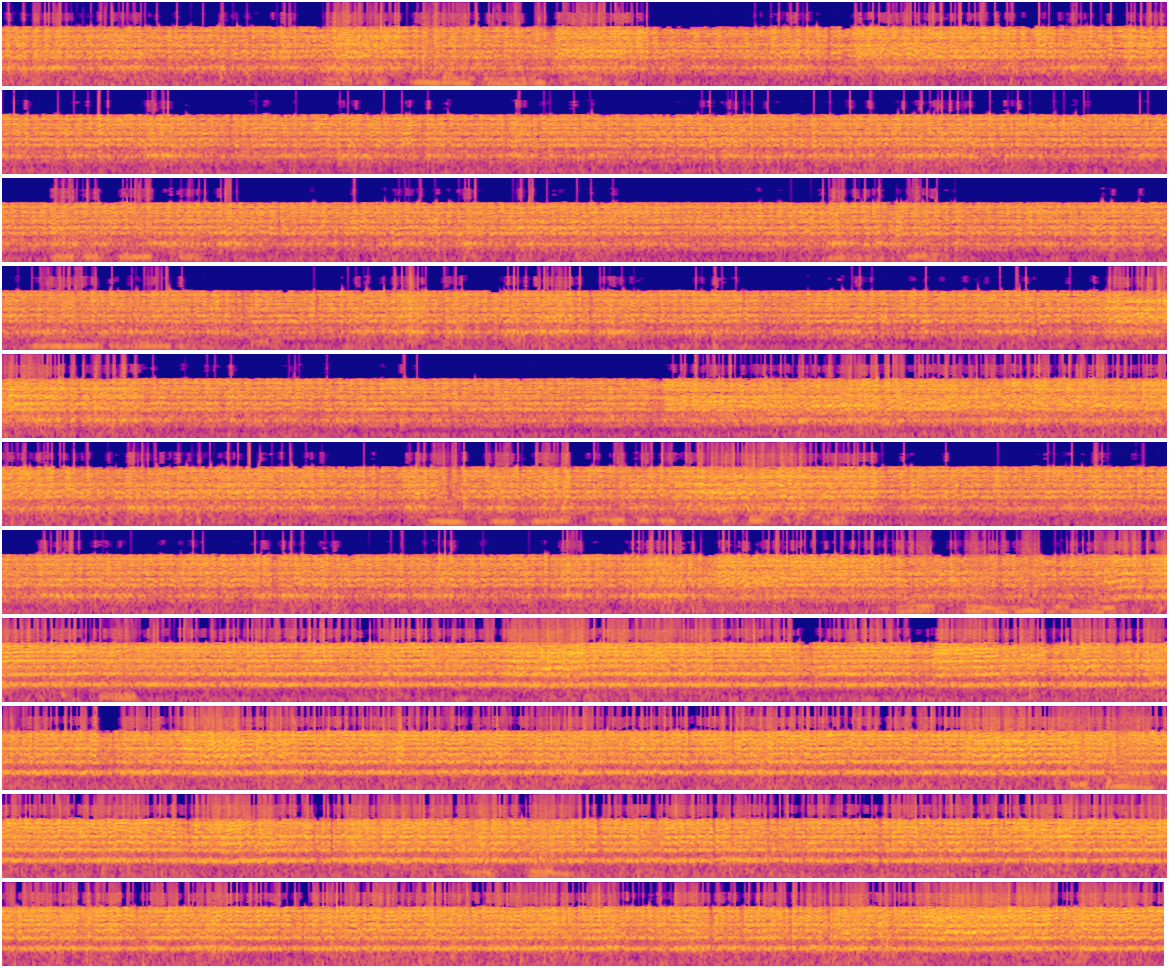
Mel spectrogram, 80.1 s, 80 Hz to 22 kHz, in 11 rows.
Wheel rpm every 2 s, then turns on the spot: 160, 160, 160, 160, 160, 160, 160, 160, 160, 160, 160, 160, 160, 160, 160, 160, 160, 160, 160, 160, 160, 160, 160, 160, 160, 190, 230, 230, 230, 230, 230, 230, 230, 230, 230, 230, 230, 230, 230, 230.
none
